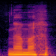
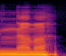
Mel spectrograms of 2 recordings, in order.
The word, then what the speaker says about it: Namah: It's a little exhale at the end. Nama, Nama. All together, in precise Sanskrit pronunciation, this mantra is Aum Chandraghantaya Namah.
